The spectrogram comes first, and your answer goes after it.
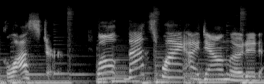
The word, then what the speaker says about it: Gloucester: Like originally I said Gloucester instead of Gloucester.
